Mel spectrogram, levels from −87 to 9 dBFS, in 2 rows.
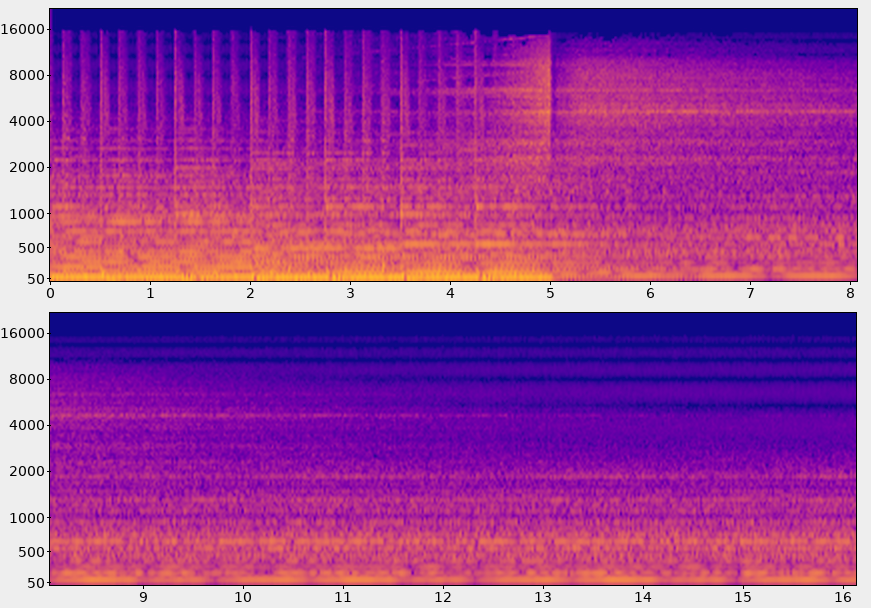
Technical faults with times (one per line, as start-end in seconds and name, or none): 0.00-16.13 DECT cordless phone buzz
